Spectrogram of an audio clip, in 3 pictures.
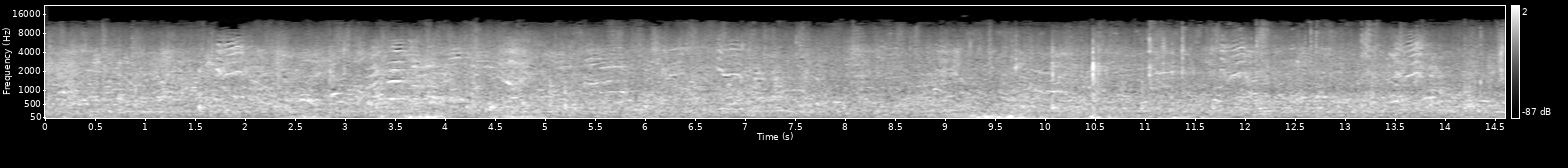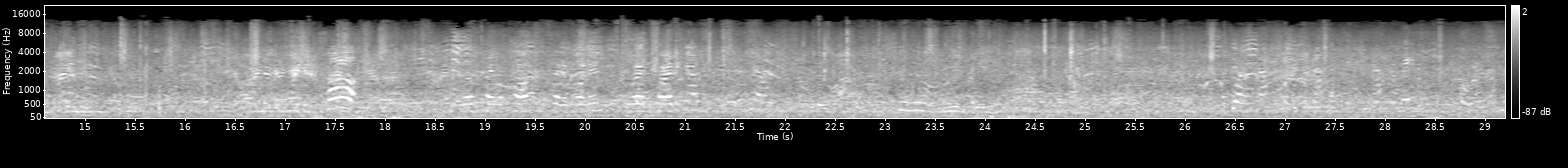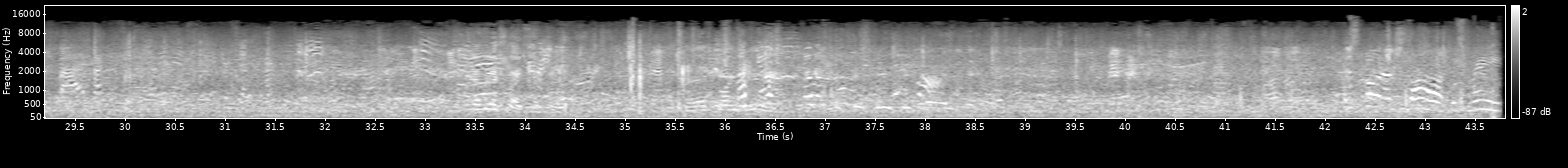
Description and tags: newjersey OC musicpier front
Out front of the music pier on the boardwalk in Ocean City recorded with DS-40 and edited and Wavoaur.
